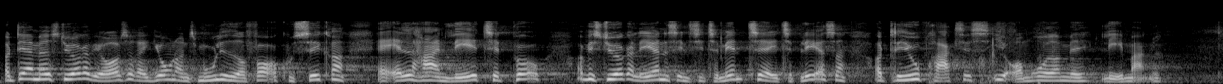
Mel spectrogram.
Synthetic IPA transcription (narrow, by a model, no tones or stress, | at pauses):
ɒ̽d̥æɐmeð̞ˠsd̥ɶɐɡ̥ɐʋiɒ̽səʁɛɡ̥jo̝̰ːnɐnəsmuːlihe̝ð̞̰ˠɐfɒ̽ʔækʰuse̝ɡ̥ʁɐ | ʔæʔæləɦɑ̈e̝nleːt͡sʰed̥̚pʰɒ̽ | ɒ̽ʋisd̥ɶɐɡ̥ɐleːɐnəse̝nsit͡sʰæmen̰d̥̚t͡sʰe̝læe̝t͡sʰæb̥le̝̰ːɐsɑ̈ɪʔɒ̽d̥ʁiːʊpʰʁɑ̈ɡ̥sisiʔɒ̽mʁɔ̽ːð̞ˠɐmeleːmɑ̰̈ŋ̰l̩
